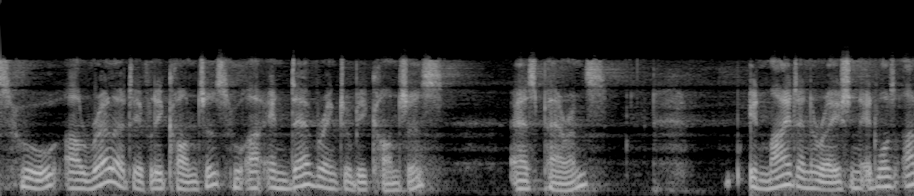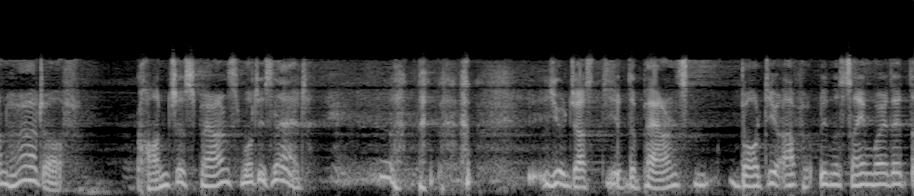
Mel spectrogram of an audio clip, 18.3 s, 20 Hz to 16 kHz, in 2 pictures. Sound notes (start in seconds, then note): 12.4 audience laughs; 12.4 Eckhart laughs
